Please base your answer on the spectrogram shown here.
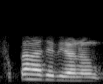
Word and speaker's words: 속단아재비: 이 속다나제비라는 국명은 우리나라 식물 중에 속단이라는 식물과 가장 유사하여서 속다나제비로 붙여지게 되었습니다.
